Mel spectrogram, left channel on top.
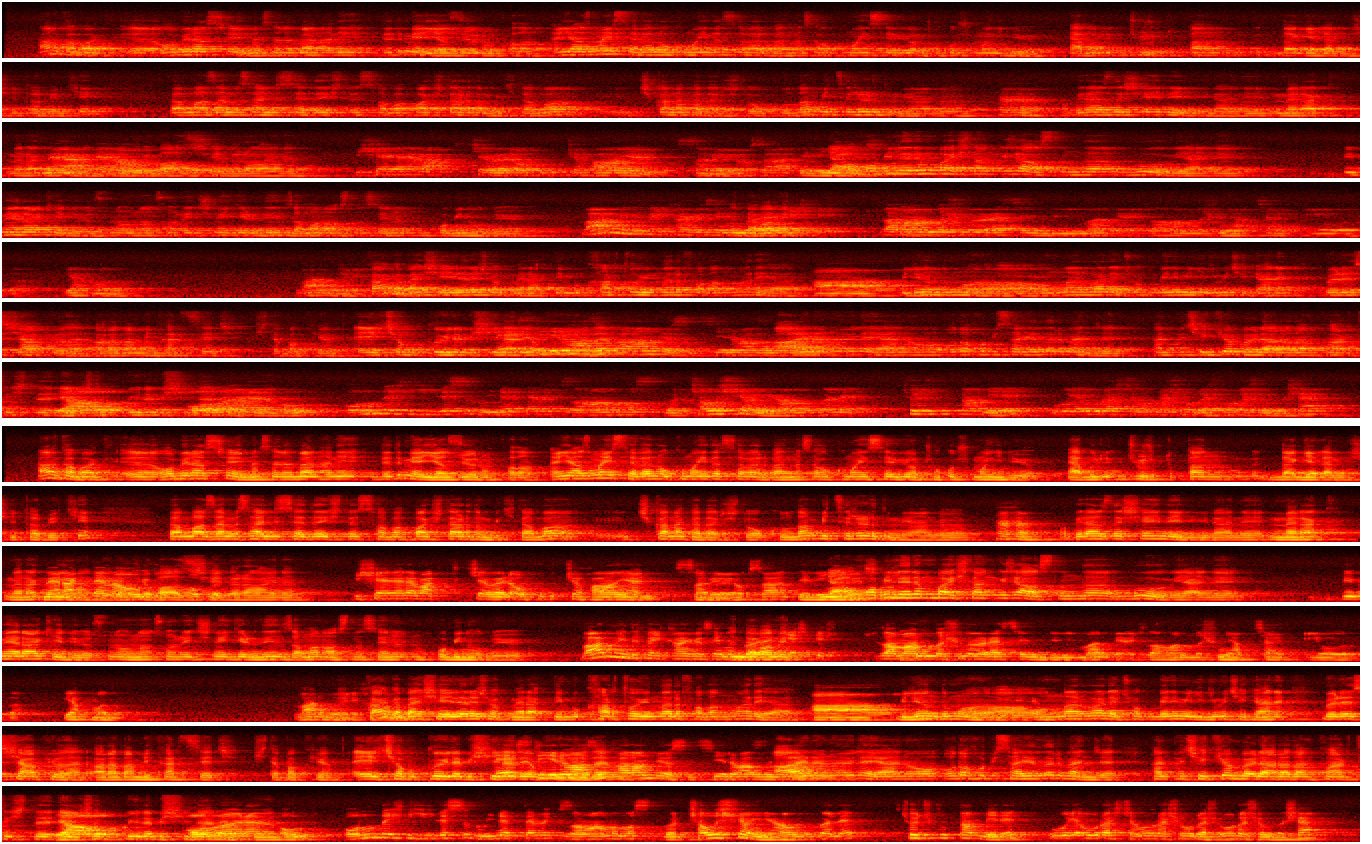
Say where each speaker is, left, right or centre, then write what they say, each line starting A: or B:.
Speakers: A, on the right (about 85°); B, on the right (about 60°).
A: Kanka bak e, o biraz şey mesela ben hani dedim ya yazıyorum falan. Yani yazmayı seven okumayı da sever. Ben mesela okumayı seviyorum. Çok hoşuma gidiyor. Ya bu çocukluktan
B: Hı
A: da gelen bir şey tabii ki. Ben bazen mesela lisede işte sabah başlardım bir kitaba. e, Çıkana kadar işte okuldan bitirirdim yani.
B: Hı hı.
A: O biraz da şeyle ilgili hani merak
B: <laughs>
A: merak
B: Merak
A: duyman
B: deme
A: gerekiyor
B: oku,
A: bazı
B: oku
A: şeylere aynen.
B: bir şeylere baktıkça böyle okudukça falan yani sarıyor. Yoksa dediğin
A: Ya
B: gibi
A: hobilerin
B: son
A: başlangıcı aslında bu. Yani bir merak ediyorsun. Ondan sonra içine girdiğin zaman aslında senin hobin oluyor.
B: var mıydı peki kanka senin
A: Hani
B: böyle
A: devam
B: keşke
A: et
B: şu zamanında
A: diyorsun.
B: şunu öğrenseydim dediğin var mı ya? Şu zamanında şunu yapsaydım iyi olurdu da yapmadım. Var mı öyle kafanda?
A: Kanka ben şeylere çok meraklıyım. Bu kart oyunları falan var ya.
B: Aa
A: Biliyorsun değil mi onu? Aa,
B: bilirim
A: Onlar
B: bilirim.
A: var ya çok benim ilgimi çekiyor. Hani böyle şey yapıyorlar. Aradan bir kart seç. İşte bakıyorsun. El çabukluğuyla bir şeyler
B: E sihirbazlık
A: yapıyor orada hemen.
B: falan diyorsun. Sihirbazlık
A: Aynen
B: falan.
A: öyle yani o, o da hobi sayılır bence. Hani çekiyorsun böyle aradan kartı işte el
B: Ya
A: çabukluğuyla
B: onu
A: bir şeyler
B: onu
A: yapıyorsun.
B: öğren onun onun da işte hilesi minnet demek ki zamanında nasıl böyle çalışıyorsun ya onu böyle çocukluktan beri uğra- uğraşacaksın uğraşa uğraşa uğraşa uğraşa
